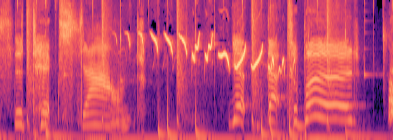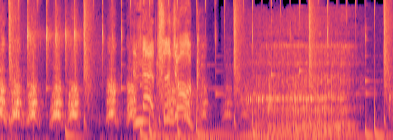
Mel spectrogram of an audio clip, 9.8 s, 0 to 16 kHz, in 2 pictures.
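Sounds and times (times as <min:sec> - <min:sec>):
speech: 0:00.2 - 0:02.2, 0:02.9 - 0:06.0, 0:06.5 - 0:08.4
woman snoring loudly with throaty snorts: 0:07.9 - 0:09.5.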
